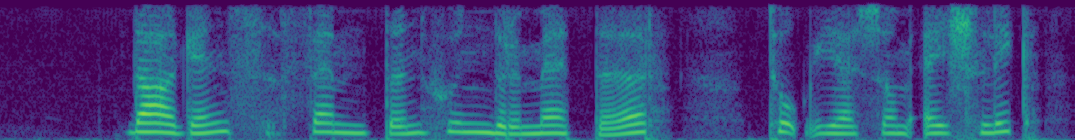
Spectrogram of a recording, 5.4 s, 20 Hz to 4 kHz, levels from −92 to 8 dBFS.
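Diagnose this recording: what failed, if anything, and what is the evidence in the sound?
Nothing failed here: listening across the whole recording, I can't point to any stage of the chain where something went wrong.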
